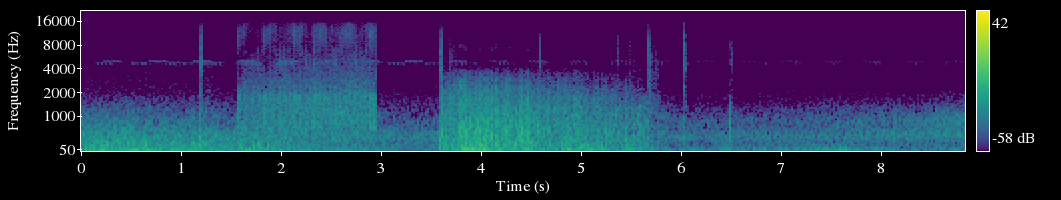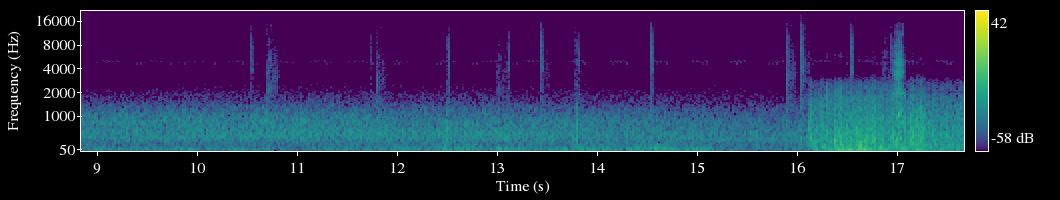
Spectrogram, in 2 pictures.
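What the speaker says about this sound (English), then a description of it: "Shotgun versus boulder." Shotgun blasts aimed at a boulder in Tomb Raider: The Last Revelation, a few loud bursts separated by quiet stretches of faint ambient game hum, with short sharp clicks scattered between.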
